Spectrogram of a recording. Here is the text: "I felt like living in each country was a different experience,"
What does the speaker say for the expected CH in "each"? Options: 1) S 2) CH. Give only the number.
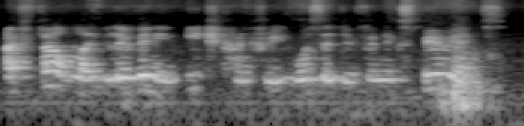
2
